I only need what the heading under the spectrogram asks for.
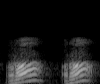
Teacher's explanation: وشوف اقصى اللسان بيرتفع عشان را حرف مفخم هكذا اهو، ايضا التصاق بس ظاهر اقرب ظهر اللسان وليس طرف اللسان.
